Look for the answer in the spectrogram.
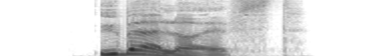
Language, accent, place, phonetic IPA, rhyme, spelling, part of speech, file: German, Germany, Berlin, [ˈyːbɐˌlɔɪ̯fst], -yːbɐlɔɪ̯fst, überläufst, verb, De-überläufst.ogg
- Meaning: second-person singular dependent present of überlaufen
